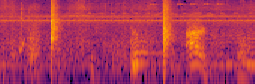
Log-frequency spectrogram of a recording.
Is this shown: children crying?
no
